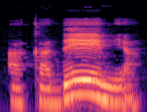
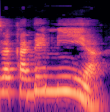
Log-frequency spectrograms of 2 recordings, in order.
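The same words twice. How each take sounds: First: It carries the Spanish stress placement. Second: It carries the Portuguese stress placement. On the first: "no espanhol" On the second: "no português a gente diz"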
